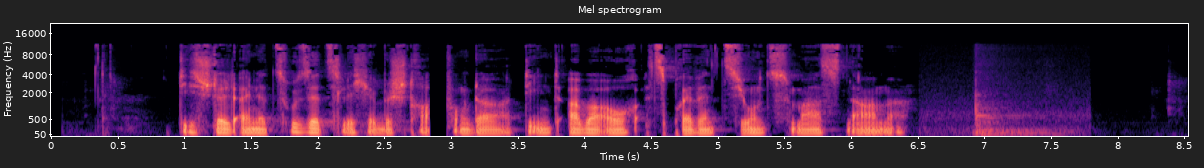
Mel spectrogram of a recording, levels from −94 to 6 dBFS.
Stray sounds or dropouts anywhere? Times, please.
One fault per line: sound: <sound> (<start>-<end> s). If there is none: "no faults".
sound: dropout (2.8-3.0 s)
sound: thud (6.9-7.7 s)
